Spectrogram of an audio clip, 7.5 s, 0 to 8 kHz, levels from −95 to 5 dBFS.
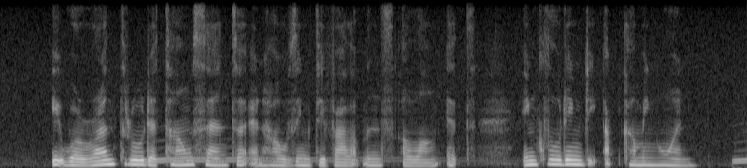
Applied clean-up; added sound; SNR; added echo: none; Guitar; 18 dB; none.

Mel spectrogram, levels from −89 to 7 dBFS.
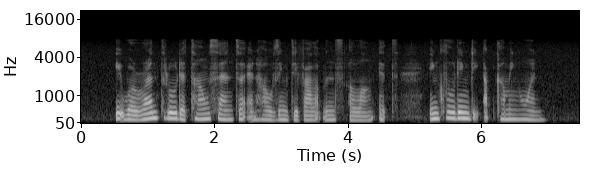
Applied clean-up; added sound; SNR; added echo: none; none; none; none.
